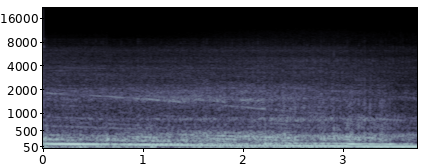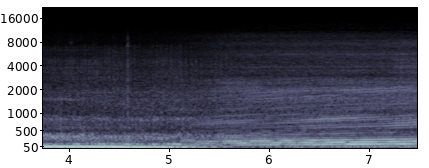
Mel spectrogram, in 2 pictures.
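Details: Dumpster-found Chinese 48cc quad with new fuel lines, started by jumping the starter solenoid since the key is disconnected: revs up and drops back cleanly, pitch rising and falling with throttle; runs and responds properly.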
